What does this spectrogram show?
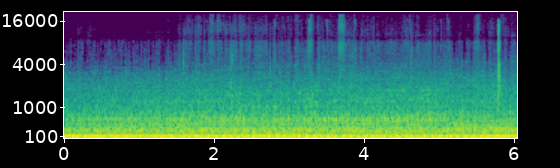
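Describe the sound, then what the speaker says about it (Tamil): A tipper truck drives along a road, giving a steady, loud low engine rumble that holds throughout with no pauses or talk. "ஒரு டிப்பர் போய்கிட்டு இருக்கு"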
